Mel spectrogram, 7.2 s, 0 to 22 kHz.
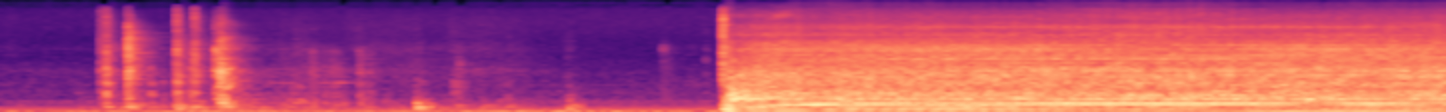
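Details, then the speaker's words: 1971–74 Hoover Dial-A-Matic 1149 upright vacuum with new bag, carpet suction on max over a long-pile rug: clicks, then loud roar and whine that settles, running rough; owner thinks motor is okay and suspects the agitator. "i think the motor sounds okay i think the noise is probably coming from the agitator"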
